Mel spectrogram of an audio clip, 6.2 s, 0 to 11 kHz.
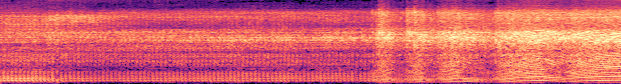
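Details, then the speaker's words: Honda GX35 four-stroke brush cutter after repair with genuine parts (brought in for stalling after running): runs steady and even, revs up and down cleanly with no misses or rattles; healthy, like factory-new. "ทสอบเสร็จเรียบร้อยมาฟังเสียงกันนะครับว่าเหมือนตอนออกมาจากโรงงานมั้ย"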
